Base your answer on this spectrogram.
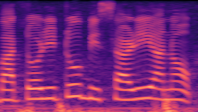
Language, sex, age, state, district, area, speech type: Assamese, female, 30-45, Assam, Kamrup Metropolitan, urban, read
